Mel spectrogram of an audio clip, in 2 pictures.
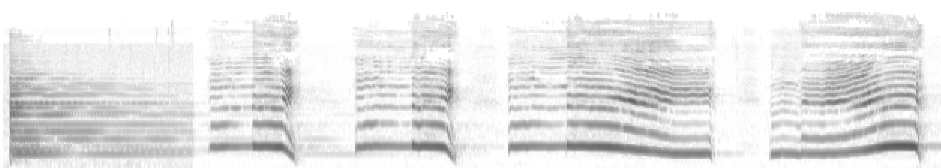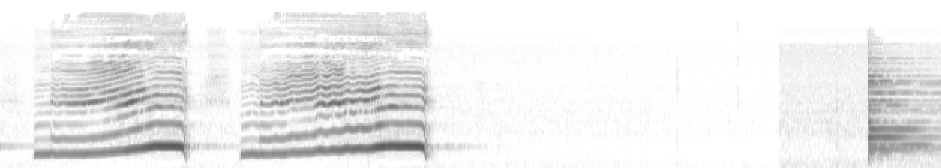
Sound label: Block On Hmma; vft practice plans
